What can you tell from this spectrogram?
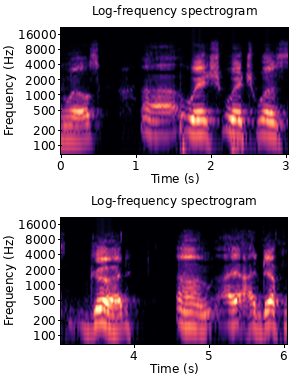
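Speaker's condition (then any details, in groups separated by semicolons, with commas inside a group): Cerebral palsy; from birth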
